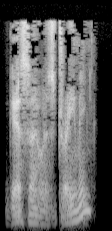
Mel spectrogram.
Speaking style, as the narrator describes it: Seamus muttered to himself

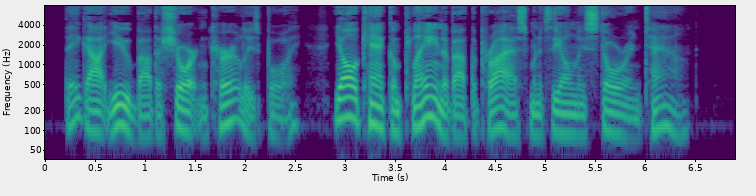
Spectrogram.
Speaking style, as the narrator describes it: Sergeant Walker used to say in his easy Georgia drawl

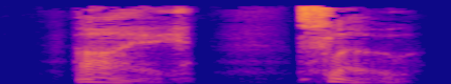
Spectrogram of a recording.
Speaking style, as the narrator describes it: Goggin muttered

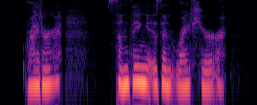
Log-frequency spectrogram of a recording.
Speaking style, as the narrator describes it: I breathed

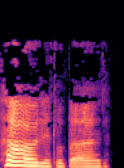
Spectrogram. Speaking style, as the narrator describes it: he said smoothly

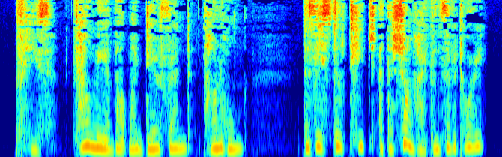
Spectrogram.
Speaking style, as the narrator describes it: whispered, full of emotion

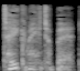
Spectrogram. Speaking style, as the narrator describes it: Her lips parted from his just long enough for her to whisper

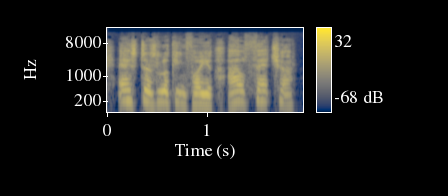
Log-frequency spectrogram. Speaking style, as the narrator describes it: she called out

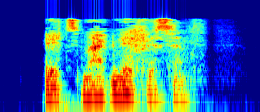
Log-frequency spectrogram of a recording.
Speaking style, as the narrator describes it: Bentham said weakly

